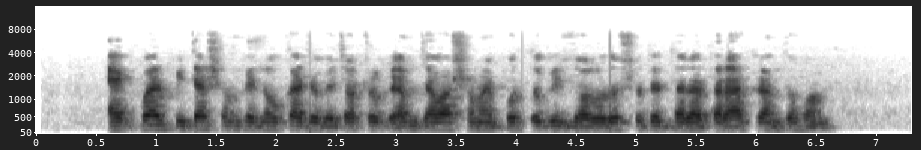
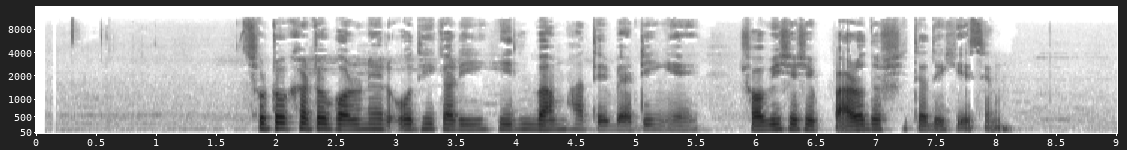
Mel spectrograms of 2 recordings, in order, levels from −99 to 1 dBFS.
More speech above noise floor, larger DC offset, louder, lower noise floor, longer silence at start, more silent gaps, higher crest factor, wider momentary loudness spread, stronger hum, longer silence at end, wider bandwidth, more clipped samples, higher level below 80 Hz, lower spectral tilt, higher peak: first, 51 dB vs 41 dB; neither; first, -18 LUFS vs -21 LUFS; first, -69 dBFS vs -61 dBFS; second, 0.6 s vs 1.7 s; neither; about the same, 18 dB vs 22 dB; second, 7 LU vs 15 LU; neither; second, 0.7 s vs 0.9 s; second, 7 kHz vs 11.5 kHz; neither; first, -64 dBFS vs -70 dBFS; about the same, -7 dB/octave vs -6 dB/octave; about the same, -2 dBFS vs 0 dBFS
